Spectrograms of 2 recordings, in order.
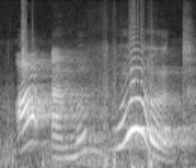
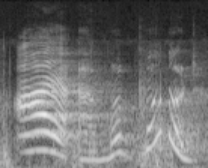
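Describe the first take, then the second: First: Higher little-bird voice, playful; storybook bird speaking. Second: Said in the usual way. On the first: Acted. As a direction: say it as the bird character, pitched up. First take in bird voice.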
